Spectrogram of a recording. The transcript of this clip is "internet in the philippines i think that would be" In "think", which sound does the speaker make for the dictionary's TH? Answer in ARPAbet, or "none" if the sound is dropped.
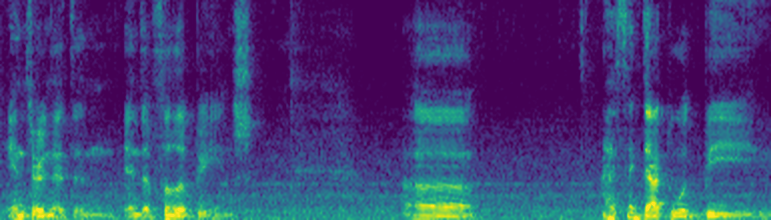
TH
